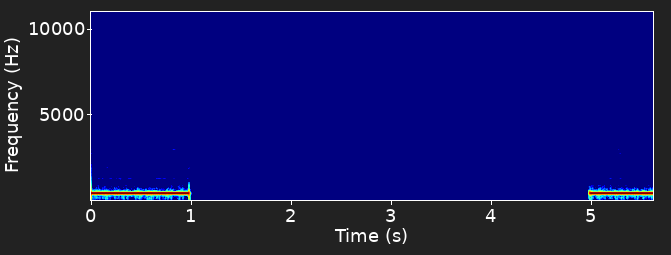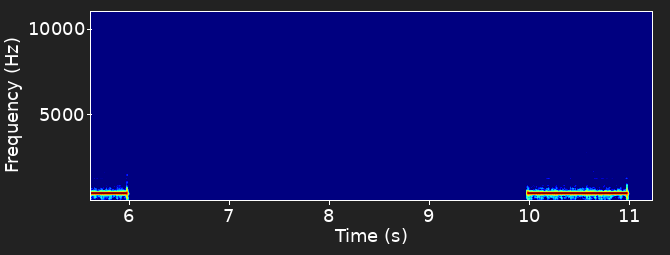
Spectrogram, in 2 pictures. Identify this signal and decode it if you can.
Ringback tone (Europe, 425 Hz).
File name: out- -2020- - - .58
